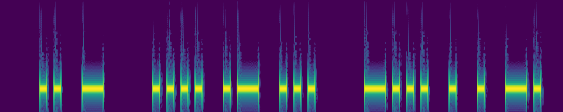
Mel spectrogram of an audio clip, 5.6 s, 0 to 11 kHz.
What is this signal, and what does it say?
Morse code, heard as a keyed tone, about 17 wpm, 700 Hz. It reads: IT HAS BEEN
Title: Sentences from Top 1600 Words 17wpm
